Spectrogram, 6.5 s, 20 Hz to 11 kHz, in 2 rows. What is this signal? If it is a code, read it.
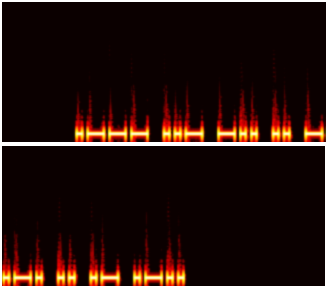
Morse code, heard as a keyed tone, about 22 wpm, 700 Hz. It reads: JUDICIAL
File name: practice / 22wpm / Eight Letter Words - 22wpm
